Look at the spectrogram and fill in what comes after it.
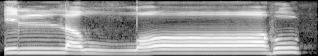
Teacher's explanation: اللہ کے لام کو موٹا پڑھیں گے کیونکہ اس سے پہلے جو الف ہے اس پر زبر ہے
